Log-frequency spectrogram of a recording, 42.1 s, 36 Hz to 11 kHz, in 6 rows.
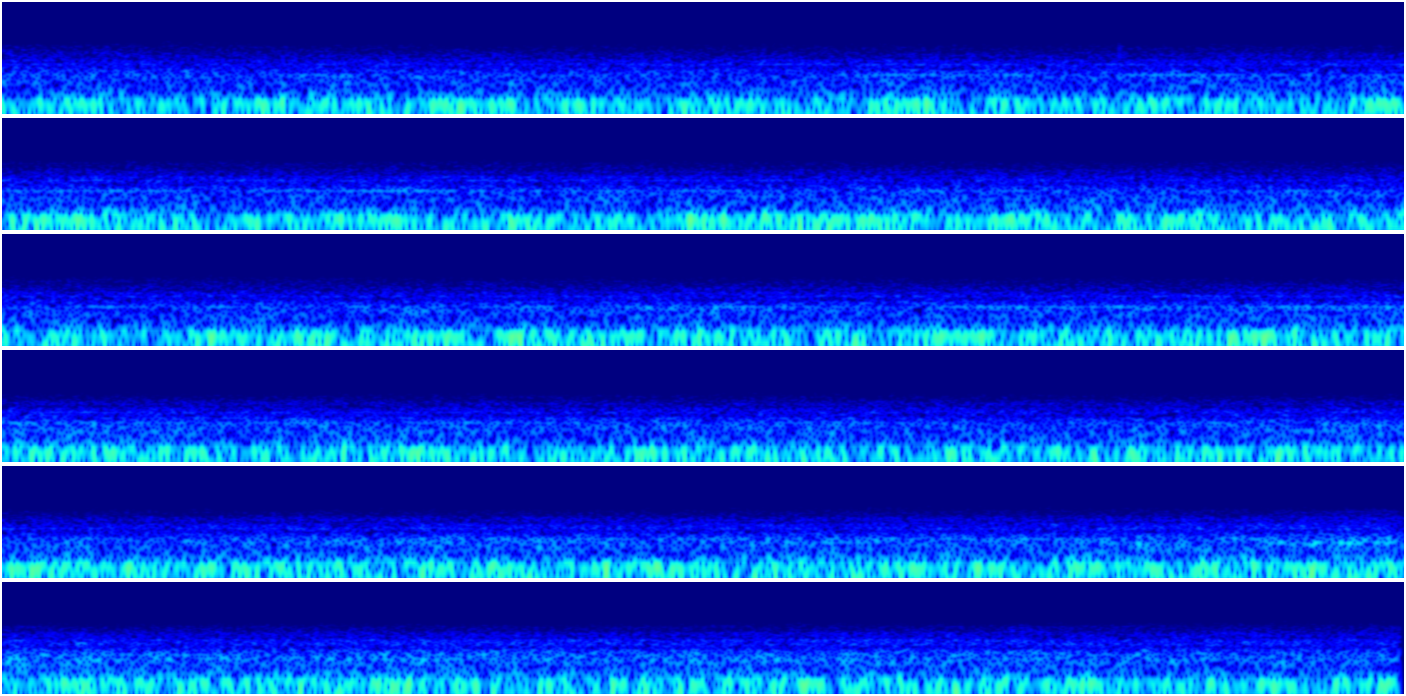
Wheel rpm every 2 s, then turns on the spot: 0, 0, 0, 0, 0, 0, 0, 0, 0, 0, 0, 0, 0, 0, 0, 0, 0, 0, 0, 0, 0.
none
